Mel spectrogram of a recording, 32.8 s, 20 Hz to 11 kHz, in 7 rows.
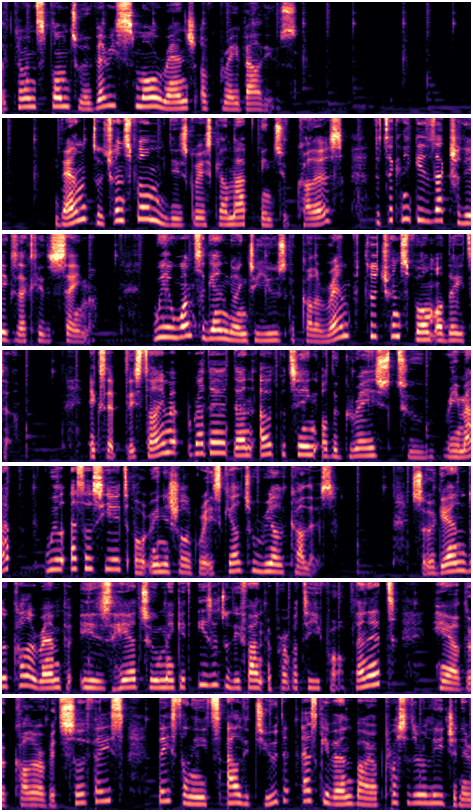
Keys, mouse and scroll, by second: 0.1 click, 1.0 click, 12.1 click, 12.5 shift+a, 17.1 g, 21.9 scroll down 2, 23.1 middle click, 23.5 middle click.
